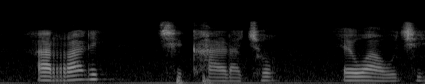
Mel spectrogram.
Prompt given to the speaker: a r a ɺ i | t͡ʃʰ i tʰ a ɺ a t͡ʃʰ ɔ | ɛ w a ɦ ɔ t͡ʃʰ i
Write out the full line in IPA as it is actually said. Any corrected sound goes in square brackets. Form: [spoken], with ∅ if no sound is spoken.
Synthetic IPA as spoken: a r a ɺ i | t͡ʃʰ i [kʰ] a ɺ a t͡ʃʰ ɔ | ɛ w a ɦ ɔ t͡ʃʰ i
